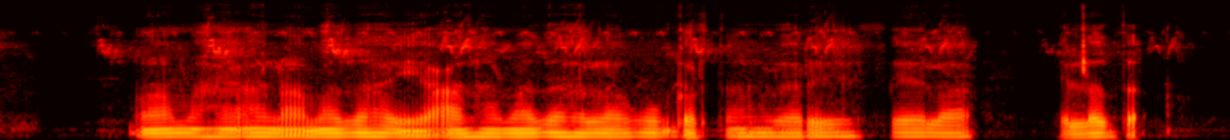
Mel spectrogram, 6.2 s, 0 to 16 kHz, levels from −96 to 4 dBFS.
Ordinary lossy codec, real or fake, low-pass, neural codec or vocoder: none; real; 14.4 kHz; none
